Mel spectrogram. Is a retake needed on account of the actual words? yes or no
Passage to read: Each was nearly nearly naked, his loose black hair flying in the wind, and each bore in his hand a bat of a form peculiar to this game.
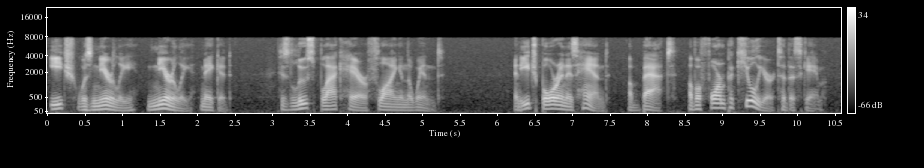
no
